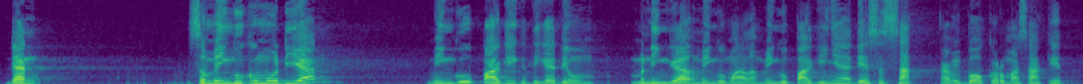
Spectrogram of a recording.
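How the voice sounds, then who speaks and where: A man's voice: fairly high pitch, moderate pace, pauses often, big-room sound. A male pastor giving a sermon and telling a personal story in an emotional, conversational way, speaking straight to the congregation. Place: worship hall.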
